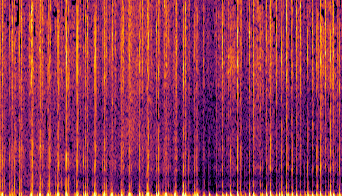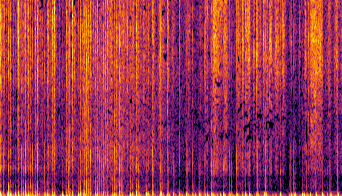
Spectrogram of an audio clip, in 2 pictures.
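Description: Rubber foam is tapped rapidly with the fingers as an ASMR tapping trigger. The taps come as a fast, steady stream of soft, dull thuds, almost all low in pitch with no bright edge, and each dies away instantly.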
